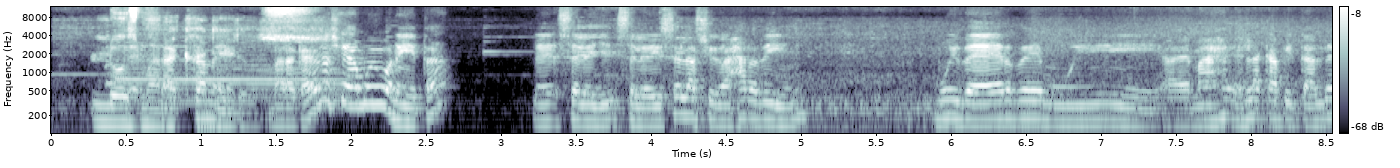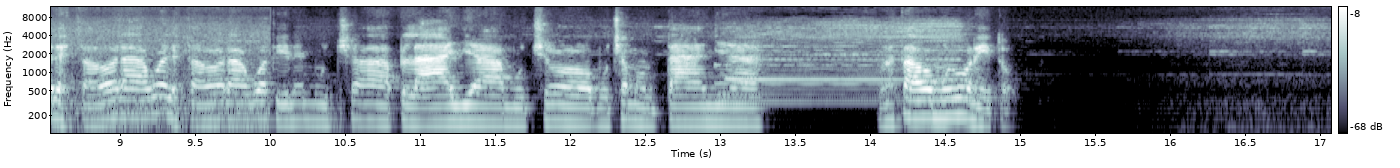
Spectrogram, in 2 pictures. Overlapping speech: Yes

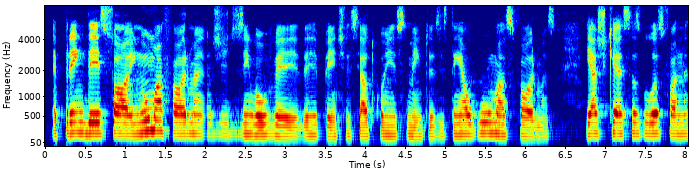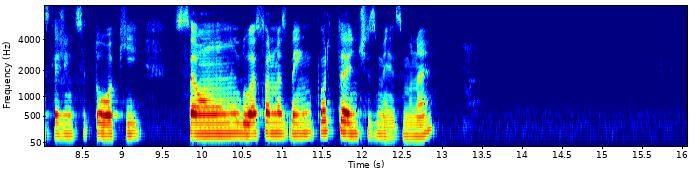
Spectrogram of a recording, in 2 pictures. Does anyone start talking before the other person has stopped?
No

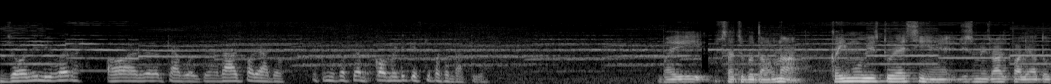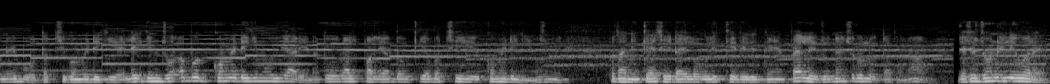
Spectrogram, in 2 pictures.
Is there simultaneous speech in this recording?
No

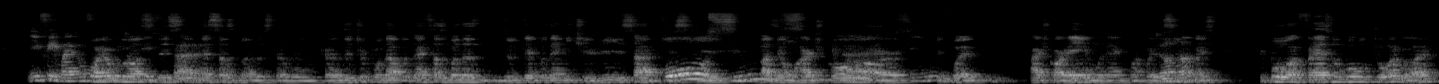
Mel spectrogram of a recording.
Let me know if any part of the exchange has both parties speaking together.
Yes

